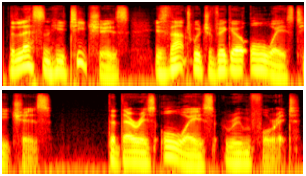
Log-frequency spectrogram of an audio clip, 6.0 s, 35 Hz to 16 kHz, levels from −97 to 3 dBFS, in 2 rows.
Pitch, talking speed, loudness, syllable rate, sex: 105 Hz, 160 wpm, -19 LUFS, 4.8 syllables/s, male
